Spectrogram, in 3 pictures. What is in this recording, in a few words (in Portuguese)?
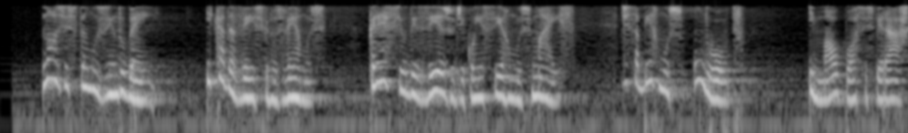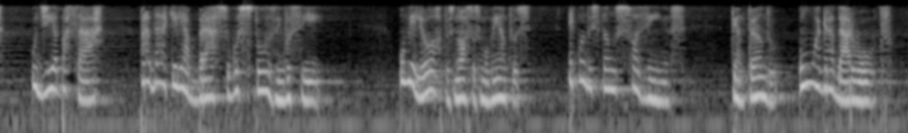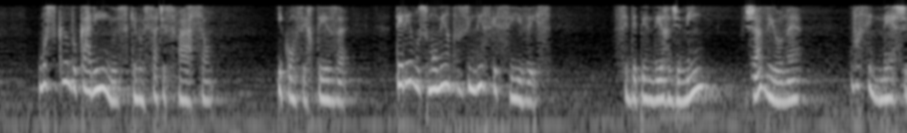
ROMANTICA GERAL, Românticas fem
